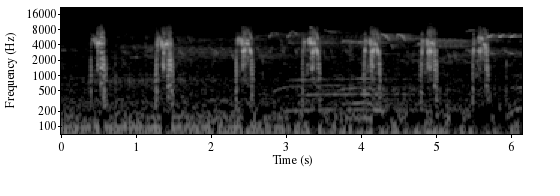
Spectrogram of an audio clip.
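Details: Black storks in Estonia, 19 May 2019, changing over at the nest and feeding; a steady series of brief scratchy calls comes about once a second, while a thin high whistle of another bird runs faintly behind.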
